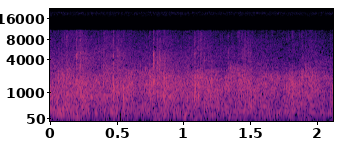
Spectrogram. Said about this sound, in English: It's okay to clap. Amen.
